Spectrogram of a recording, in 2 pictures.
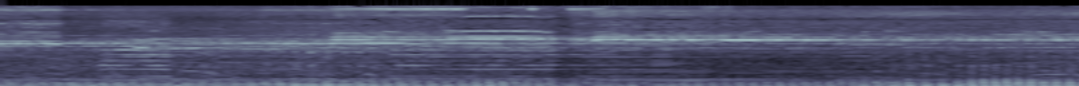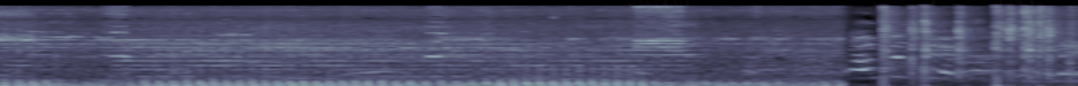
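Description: Many motorcycles running at slow procession pace, mixed with a loud song playing over them. Near the end the sound changes abruptly to a few sharp knocks.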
